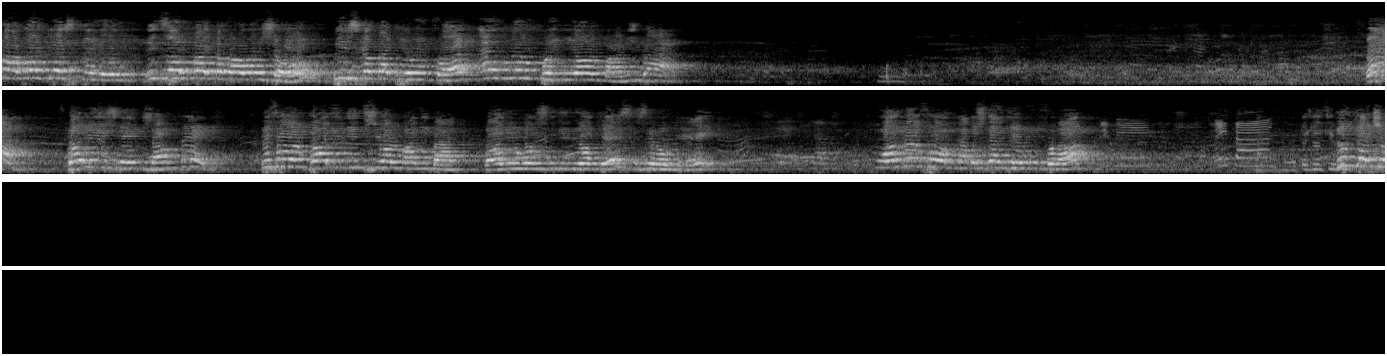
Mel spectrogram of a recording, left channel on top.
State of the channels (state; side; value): silent; right; digital silence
